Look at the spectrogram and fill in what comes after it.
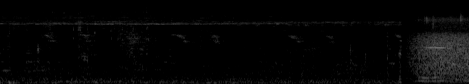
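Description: Faint birds chirping in short falling notes, a few a second. About four seconds in, a sudden cut to steady rain hiss.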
